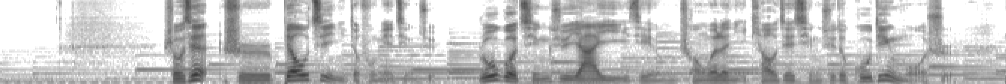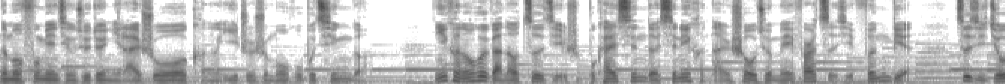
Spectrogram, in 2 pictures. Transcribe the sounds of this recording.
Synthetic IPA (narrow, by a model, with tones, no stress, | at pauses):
ʂo˨˩ʊɕjɛ˥nʂɻ̩˥˩pjɑ˥ʊt͡ɕi˥˩ni˨˩d̪ə˦fu˥˧mjɛ̰˥˩nt͡ɕʰḭ˧˥ŋɕy̰˥˩ɻu˧˥kwɔ˨˩t͡ɕʰi˧˥ŋɕy˥˧ja˥i˥˩i˨˩t͡ɕi˥ŋʈ͡ʂʰɤ˧˥ŋwe˧˥ɪlə˧ni˨˩t̪ʰjɑ˧˥ʊt͡ɕjɛ˧˥t͡ɕʰi˧˥ŋɕy˥˩d̪ə˩ku˥˧t̪̬i˥˩ŋmwɔ̰˧˥ʂɻ̩̰˥˩ | na˥˩mə˩fu˥˧mjɛ˥˩nt͡ɕʰi˧˥ŋɕy˥˧t̪we˥˩ɪni˨˩la̰˧˥ɪʂwɔ˥kʰɤ˨˩nɤ˧˥ŋʔi˥˩ʈ͡ʂɻ̩˧˥ʂ̬ɻ̩˥˩mwɔ˧˥xu˧˥pu˥˩t͡ɕʰi˥ŋd̪ə̰˨ | ni˧˥kʰɤ˨˩nɤ˧˥ŋxwka˨˩nt̪ɑ˥˧ʊt͡sɹ̩˥˩t͡ɕḭ˨˩ʂɻ̩˥˧pu˥˩kʰa˥ɪɕi˥nd̪ə˨ɕi˥nli˧˥xə˨˩na̰˧˥nʂo˥˩ʊt͡ɕʰɥɛ˥˩me˧˥ɪfa˧˥t͡sɹ̩˨˩ɕḭ˥˩fə˥npjɛ̰˨˩˦n | t͡sɹ̩˥˩t͡ɕi˨˩t͡ɕjo˥˧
